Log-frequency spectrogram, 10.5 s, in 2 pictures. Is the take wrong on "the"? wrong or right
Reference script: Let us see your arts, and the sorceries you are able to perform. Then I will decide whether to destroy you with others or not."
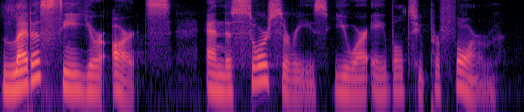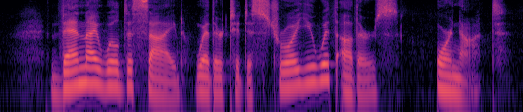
right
